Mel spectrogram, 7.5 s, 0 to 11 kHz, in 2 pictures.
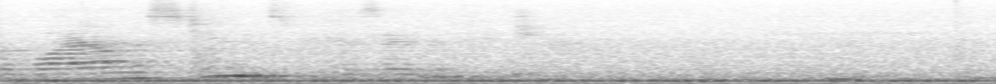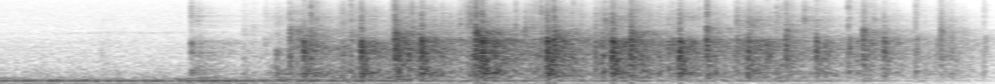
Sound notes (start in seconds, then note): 4.4 audience applauding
